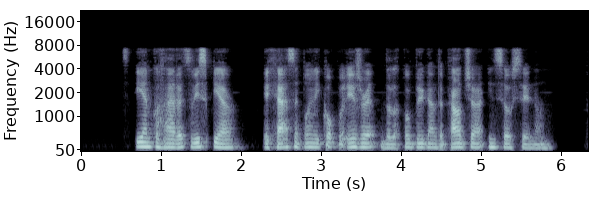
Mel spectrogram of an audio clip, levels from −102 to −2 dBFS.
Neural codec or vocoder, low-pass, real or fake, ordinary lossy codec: codec, 16 kHz, 0.5 kbps, FunCodec, trained on LibriTTS, 25 frames a second; 7.2 kHz; fake; none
